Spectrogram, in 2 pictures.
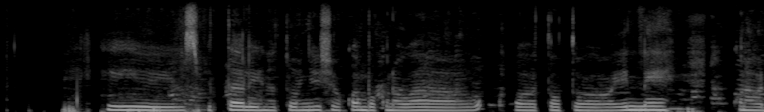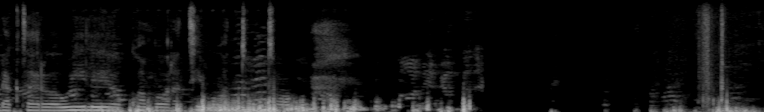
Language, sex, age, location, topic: Swahili, female, 25-35, Wajir, health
